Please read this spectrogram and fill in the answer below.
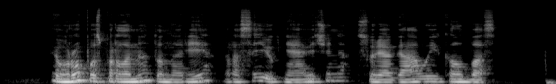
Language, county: Lithuanian, Kaunas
